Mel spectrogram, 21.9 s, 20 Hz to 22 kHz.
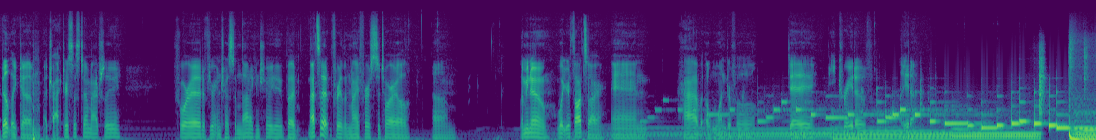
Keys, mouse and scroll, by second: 1.4-1.7 drag, 4.7 click, 5.1 click, 5.4-6.3 middle drag, 7.4-8.1 middle drag, 8.1 click, 8.6 click, 9.9 drag, 17.3 click, 19.1-19.6 drag, 19.9 drag, 20.4 drag.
